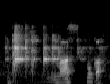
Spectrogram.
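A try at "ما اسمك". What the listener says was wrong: مسمک ہے. ماں لمبا نہیں کریں گے، جوڑیں گے سین کے ساتھ. مسمک مسمک، اور بریک لگائیں گے جب مسمک.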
